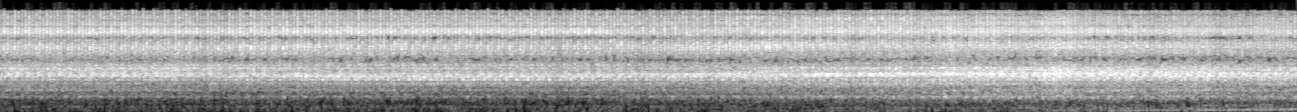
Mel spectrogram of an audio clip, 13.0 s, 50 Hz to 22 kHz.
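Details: VW Up! MPI with 5,000 km, cold start after repairing an oil leak on the intake camshaft phase variator: fast, fairly regular ticking chatter over a steady idle hum; cause not pinned down.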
